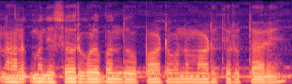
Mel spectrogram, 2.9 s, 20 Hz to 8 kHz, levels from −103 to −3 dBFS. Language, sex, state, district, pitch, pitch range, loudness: Kannada, male, Karnataka, Koppal, 105 Hz, 105-110 Hz, -16 LUFS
